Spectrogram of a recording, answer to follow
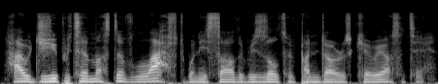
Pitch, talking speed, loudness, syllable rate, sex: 115 Hz, 180 wpm, -19 LUFS, 5.2 syllables/s, male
